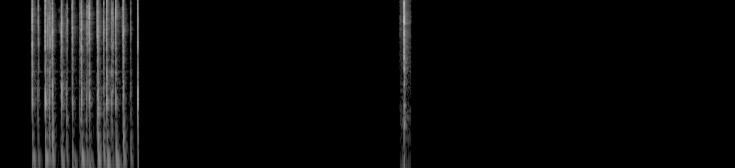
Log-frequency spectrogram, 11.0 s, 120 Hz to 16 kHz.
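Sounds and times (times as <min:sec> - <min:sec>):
fast typing on keyboard: 0:00.5 - 0:02.1.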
